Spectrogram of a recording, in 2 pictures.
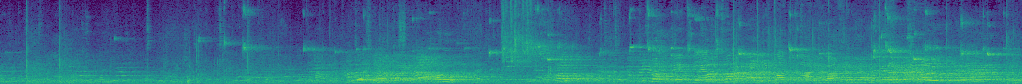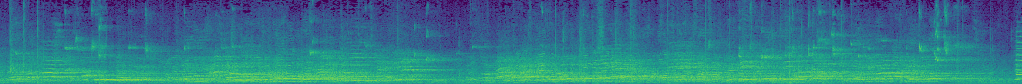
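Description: A basketball bouncing on an indoor court under players and coaches shouting, which echoes in a large hall. The shouting gets loud and almost continuous from about five seconds in.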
